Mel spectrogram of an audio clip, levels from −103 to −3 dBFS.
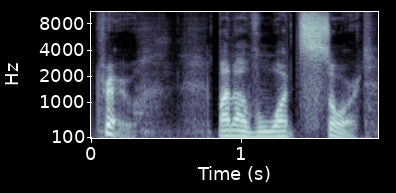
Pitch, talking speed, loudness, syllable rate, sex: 125 Hz, 155 wpm, -20 LUFS, 3.6 syllables/s, male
